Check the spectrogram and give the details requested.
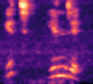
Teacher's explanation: ரெண்டுமே இடையில, நாவோட இடையிலையும் அன்னத்தோட இடையிலும் தோன்றுறது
